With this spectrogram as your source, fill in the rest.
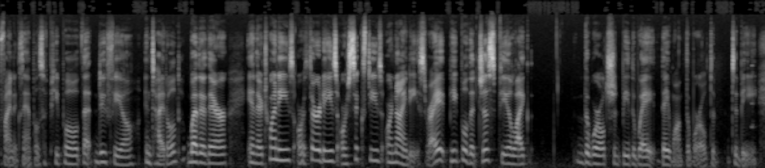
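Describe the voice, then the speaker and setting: In a Canadian accent, a woman with a plain, everyday voice speaks at a fairly low pitch and moderate pace with ordinary pitch variation on a very clean recording with a silent background. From immigrated to Canada very young. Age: 60s. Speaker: labor economist. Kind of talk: interview.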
